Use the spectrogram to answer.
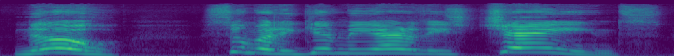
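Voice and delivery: high, urgent cry for release; screaming for help. Acted. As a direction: cry out desperately to be freed. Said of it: "I'm not screaming about you".

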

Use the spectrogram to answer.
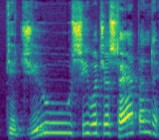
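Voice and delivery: stunned, wide-eyed ask; astonished question. Retold or imitated. To Widow back at the table, high astonished disbelief. Telling Widow about the strange encounter.

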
